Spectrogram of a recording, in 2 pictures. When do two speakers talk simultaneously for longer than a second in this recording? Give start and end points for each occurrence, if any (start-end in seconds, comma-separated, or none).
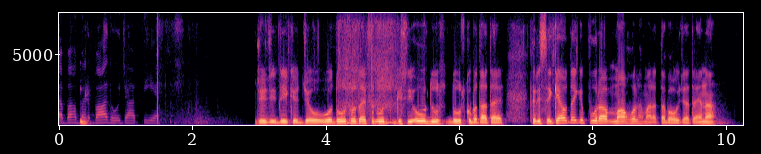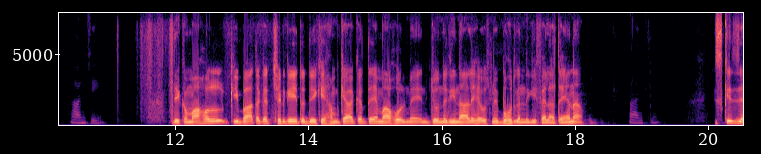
none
